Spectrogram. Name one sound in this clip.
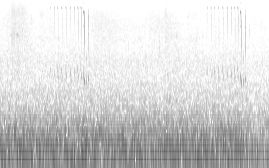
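Rapid soft ticking clicks play, ending in a short chime.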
